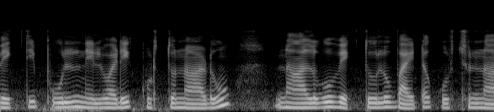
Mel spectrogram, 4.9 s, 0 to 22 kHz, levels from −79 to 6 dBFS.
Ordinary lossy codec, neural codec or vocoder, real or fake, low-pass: none; autoencoder, 48 kHz, 128 numbers a frame, DAC-VAE, trained on Japanese speech; fake; 7.2 kHz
